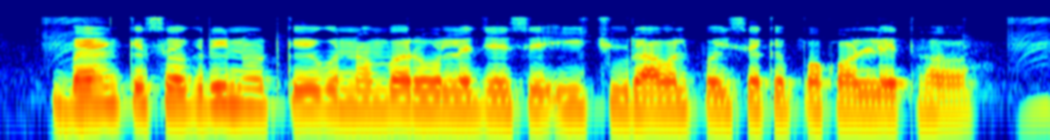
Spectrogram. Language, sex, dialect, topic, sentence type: Bhojpuri, female, Northern, banking, statement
